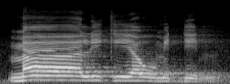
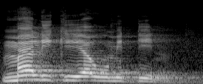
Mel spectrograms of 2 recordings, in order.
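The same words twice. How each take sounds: First: The vowel after the m is drawn out long. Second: The vowel after the m is kept short. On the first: "Bacaan yang pertama dengan memanjangkan huruf mim" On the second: "bacaan kedua dengan memendekkan huruf mim"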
